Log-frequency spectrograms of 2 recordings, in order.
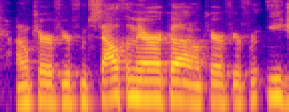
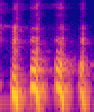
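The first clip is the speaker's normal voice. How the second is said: amused laugh; 6 semitones higher, 6 dB quieter than usual. Real, not acted. Laughs at the question.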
